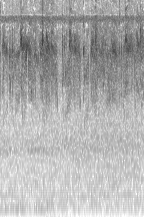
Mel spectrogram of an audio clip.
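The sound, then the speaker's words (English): A dense, continuous wash of high-pitched swiftlet chirps and twittering, loud and steady throughout: recorded swiftlet calls blasted from speakers attached to a concrete swiftlet-farming building to lure the birds, with a slightly harsh, electronic edge. “Would-be swiftlet farmers blast the calls from speakers attached to the building.”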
